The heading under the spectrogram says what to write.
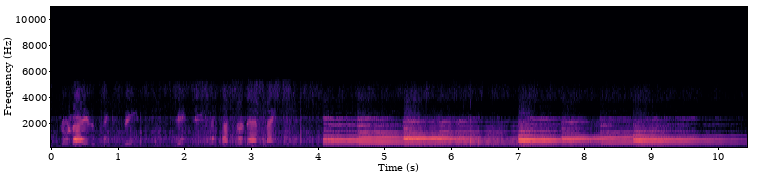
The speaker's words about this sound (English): But in terms of sounds from the environment, there's a recording from 1890 of the chiming of Big Ben in London.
